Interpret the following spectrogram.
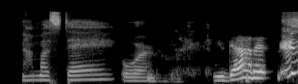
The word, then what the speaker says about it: namaste: It's something like namaste, or you got it.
